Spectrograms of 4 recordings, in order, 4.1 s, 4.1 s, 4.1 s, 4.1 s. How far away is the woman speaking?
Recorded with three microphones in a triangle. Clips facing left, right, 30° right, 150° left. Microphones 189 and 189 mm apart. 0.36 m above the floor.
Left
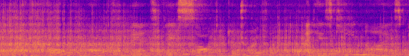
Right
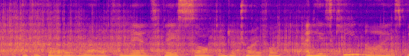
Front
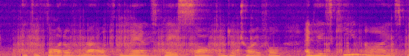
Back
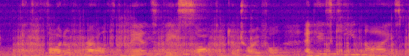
About 2.5 m.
